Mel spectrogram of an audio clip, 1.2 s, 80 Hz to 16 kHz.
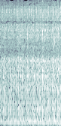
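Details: Simson S50 two-stroke moped with sport exhaust, started first kick after long transport: fast, even buzzing idle with no misses or knocks, running cleanly right after starting; normal idle.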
